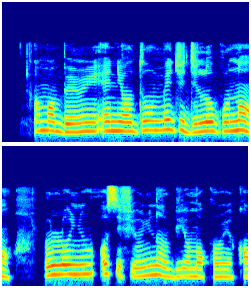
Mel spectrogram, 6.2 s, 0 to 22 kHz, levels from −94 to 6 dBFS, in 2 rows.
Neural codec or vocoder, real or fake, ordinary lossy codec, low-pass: none; real; none; none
